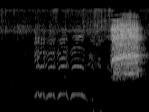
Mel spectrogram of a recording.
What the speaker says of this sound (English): Doves and pigeons.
